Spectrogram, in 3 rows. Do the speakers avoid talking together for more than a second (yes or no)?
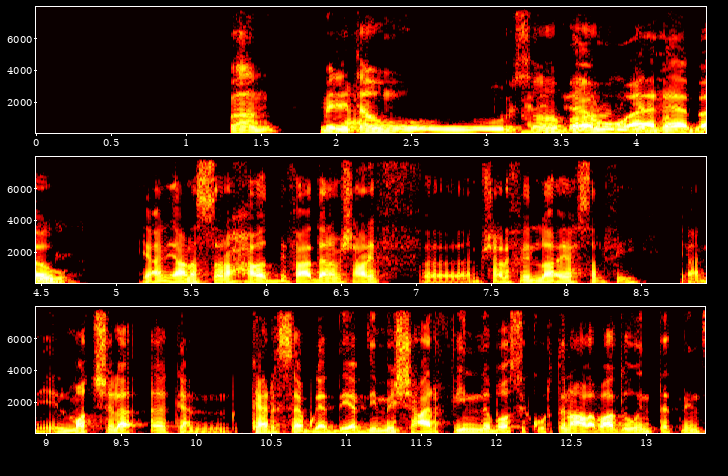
no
